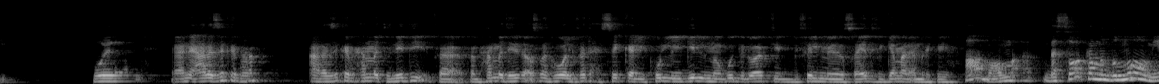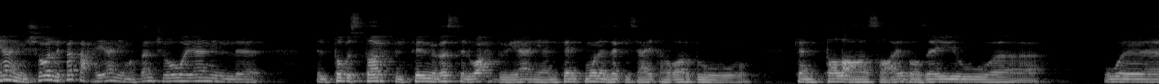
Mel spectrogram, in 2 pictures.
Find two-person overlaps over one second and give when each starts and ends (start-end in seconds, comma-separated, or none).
none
